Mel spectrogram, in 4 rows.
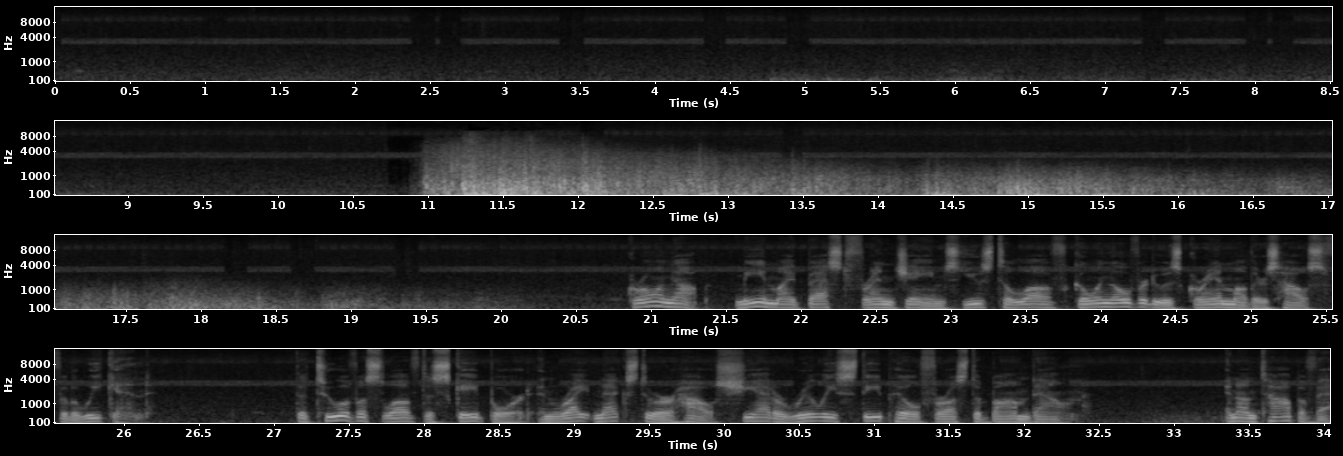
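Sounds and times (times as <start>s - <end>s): faint insect trill: 0.0s - 34.0s
steady light rain: 0.0s - 34.0s
thunderclap with rolling rumble: 10.9s - 20.3s.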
